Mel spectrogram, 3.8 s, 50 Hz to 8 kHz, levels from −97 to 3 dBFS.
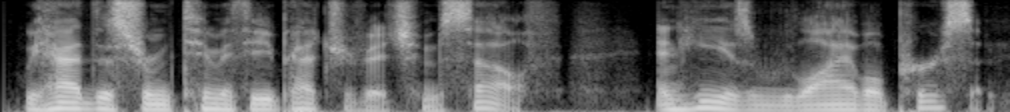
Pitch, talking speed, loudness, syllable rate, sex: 100 Hz, 205 wpm, -19 LUFS, 6.4 syllables/s, male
